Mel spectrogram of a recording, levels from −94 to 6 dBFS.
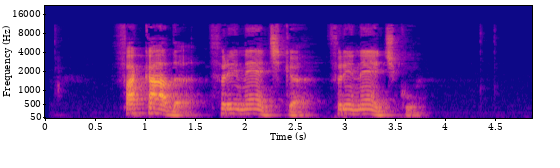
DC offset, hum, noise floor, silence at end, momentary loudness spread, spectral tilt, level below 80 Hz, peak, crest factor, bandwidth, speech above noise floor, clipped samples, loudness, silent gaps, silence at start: under 0.1%; none; -73 dBFS; 1.1 s; 16 LU; -3.5 dB/octave; -64 dBFS; 0 dBFS; 24 dB; 11.5 kHz; 50 dB; under 0.1%; -22 LUFS; none; 0.75 s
